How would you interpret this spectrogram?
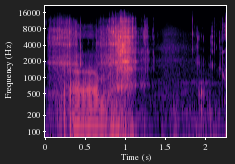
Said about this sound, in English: Luke's gonna complain about that ice noise.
